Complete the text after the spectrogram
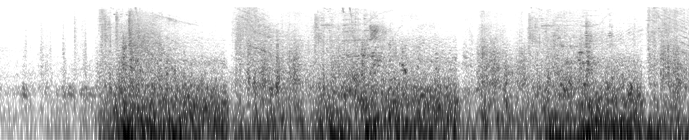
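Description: A jet thruster roars steadily with a rushing hiss.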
